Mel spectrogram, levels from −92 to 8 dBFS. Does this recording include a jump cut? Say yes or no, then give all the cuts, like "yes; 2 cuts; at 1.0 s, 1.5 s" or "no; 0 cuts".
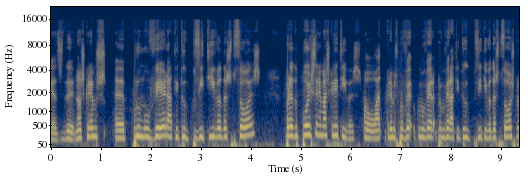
yes; 1 cut; at 6.2 s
